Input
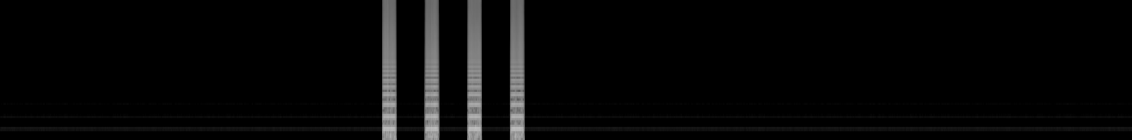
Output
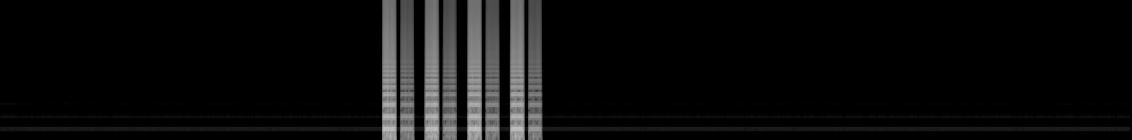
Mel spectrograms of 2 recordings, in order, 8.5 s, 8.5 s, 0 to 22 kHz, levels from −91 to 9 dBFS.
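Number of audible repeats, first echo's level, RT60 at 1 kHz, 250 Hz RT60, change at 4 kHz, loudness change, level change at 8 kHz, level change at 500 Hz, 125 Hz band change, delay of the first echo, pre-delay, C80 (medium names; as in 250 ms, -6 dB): 1, -14.0 dB, no reverb, no reverb, +1.5 dB, +1.5 dB, +1.5 dB, +1.5 dB, +1.5 dB, 134 ms, no reverb, no reverb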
